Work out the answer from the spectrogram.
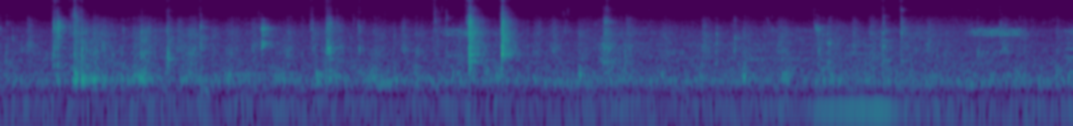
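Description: Pani puri being bitten and chewed: crisp puri shells crunching and crackling in the mouth, with a scatter of sharp cracks, the two loudest a little past six seconds in.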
